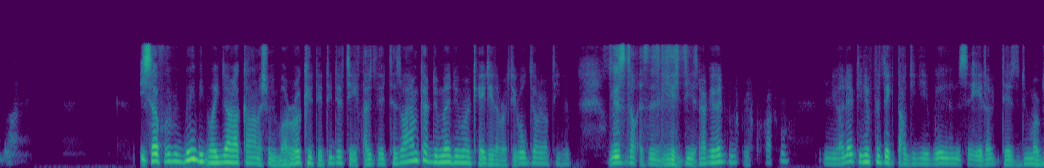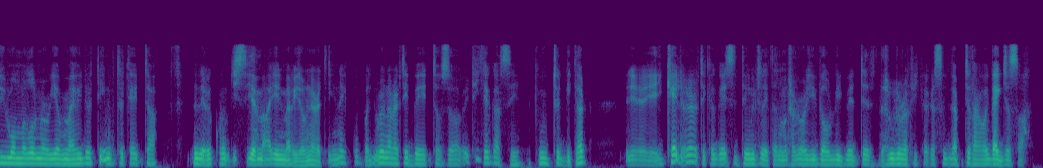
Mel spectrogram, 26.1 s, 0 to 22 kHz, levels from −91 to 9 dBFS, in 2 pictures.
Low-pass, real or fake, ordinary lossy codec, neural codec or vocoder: 7.2 kHz; fake; Opus, 64 kbps; codec, 16 kHz in and 24 kHz out, 0.4 kbps, LongCat-Audio-Codec, four codebook decoder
